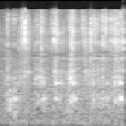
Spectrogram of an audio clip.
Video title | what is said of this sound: ► Craftsman Heat Gun Repair Highlights | when I shake it, it rattles. So something's floating around in there that shouldn't be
